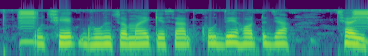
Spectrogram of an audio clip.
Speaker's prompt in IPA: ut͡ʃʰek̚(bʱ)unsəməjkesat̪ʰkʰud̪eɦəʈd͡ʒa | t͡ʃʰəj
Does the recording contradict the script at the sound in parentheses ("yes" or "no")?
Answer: yes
